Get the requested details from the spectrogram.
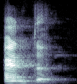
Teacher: thì n là đọc mạnh, tức là dấu trọng âm rơi vào âm tiết n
